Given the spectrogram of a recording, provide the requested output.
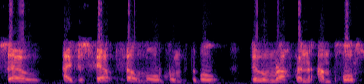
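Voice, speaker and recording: A man with a British accent at a moderate pace. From Liverpool, England. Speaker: rapper. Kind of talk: podcast interview.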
